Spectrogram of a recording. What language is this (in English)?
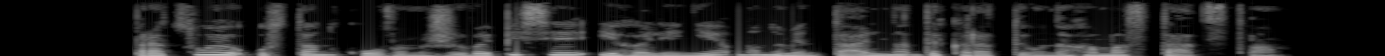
Belarusian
